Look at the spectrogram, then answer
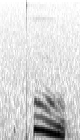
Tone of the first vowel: falling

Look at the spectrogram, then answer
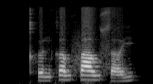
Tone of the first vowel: low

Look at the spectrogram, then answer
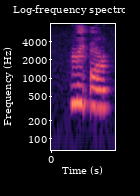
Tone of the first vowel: high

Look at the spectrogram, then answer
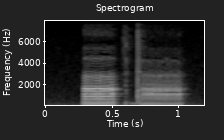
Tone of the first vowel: high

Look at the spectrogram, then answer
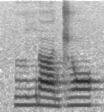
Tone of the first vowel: low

